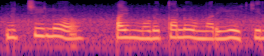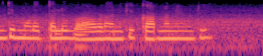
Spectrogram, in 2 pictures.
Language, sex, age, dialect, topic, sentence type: Telugu, female, 18-24, Central/Coastal, agriculture, question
